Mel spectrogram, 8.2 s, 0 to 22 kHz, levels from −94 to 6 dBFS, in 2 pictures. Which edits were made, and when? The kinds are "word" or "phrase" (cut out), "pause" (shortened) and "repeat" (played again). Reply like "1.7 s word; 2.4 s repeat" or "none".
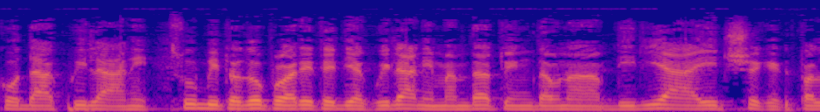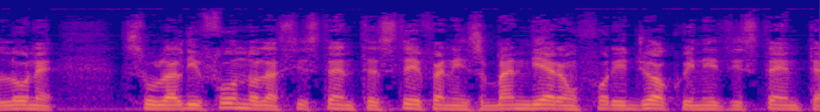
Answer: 2.7 s word; 3.0 s word; 3.9 s word; 5.0 s word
